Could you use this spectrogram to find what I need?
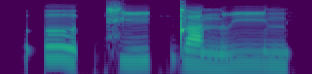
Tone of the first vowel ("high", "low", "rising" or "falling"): falling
